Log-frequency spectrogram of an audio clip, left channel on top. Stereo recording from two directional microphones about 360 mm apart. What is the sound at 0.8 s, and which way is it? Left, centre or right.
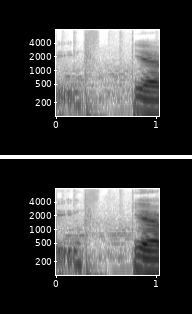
Speech, centre.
